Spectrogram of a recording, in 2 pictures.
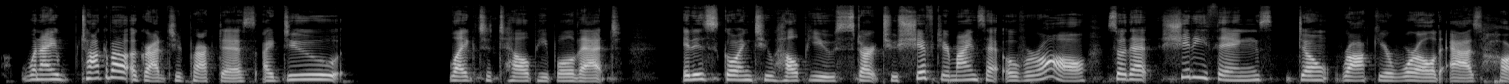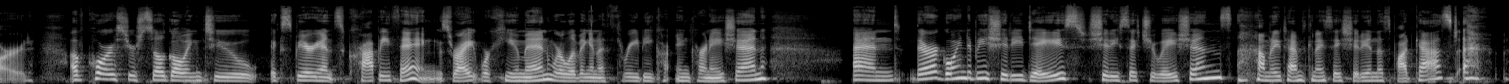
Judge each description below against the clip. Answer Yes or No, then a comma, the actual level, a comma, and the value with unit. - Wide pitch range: Yes, wide, 5.8 semitones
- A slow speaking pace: No, average, 150 wpm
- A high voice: Yes, high, 200 Hz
